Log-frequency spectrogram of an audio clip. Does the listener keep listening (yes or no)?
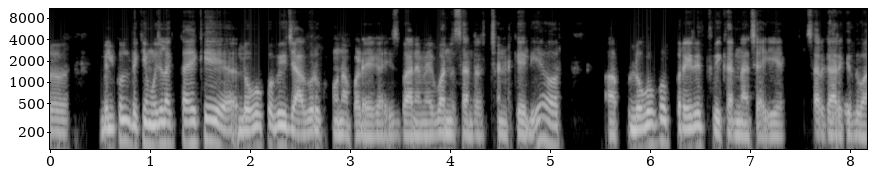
no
